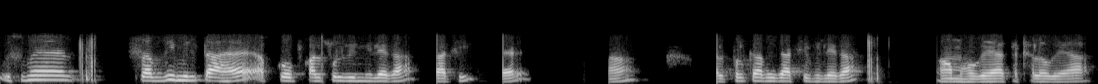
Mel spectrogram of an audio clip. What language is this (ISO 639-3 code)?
hin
